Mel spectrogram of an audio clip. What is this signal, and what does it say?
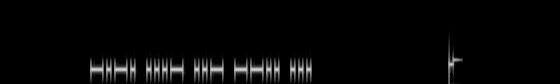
Morse code, heard as a keyed tone, about 30 wpm, 700 Hz. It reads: CVUZS
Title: Code Groups - 5 Letters - 30wpm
